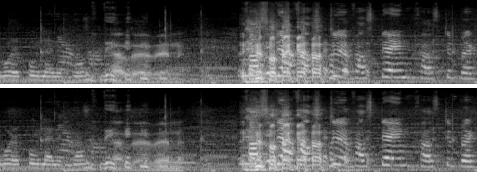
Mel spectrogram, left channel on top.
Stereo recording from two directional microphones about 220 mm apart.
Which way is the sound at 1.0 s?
Centre (ahead or behind).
